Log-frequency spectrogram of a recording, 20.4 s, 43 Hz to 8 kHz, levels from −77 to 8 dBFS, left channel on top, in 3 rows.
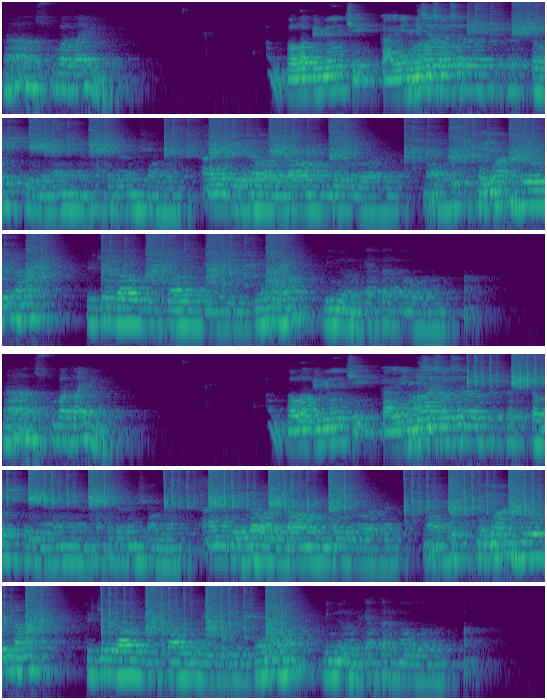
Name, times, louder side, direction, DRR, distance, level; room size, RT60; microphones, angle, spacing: voice 1, 0.0-1.3 5.1-11.7 12.1-14.0 14.6-17.3 17.6-19.0, right 1 dB, 85° right, -2 dB, 0.9 m, -28 dB
voice 2, 3.3-5.8 9.2-9.6 12.7-13.0, left 2 dB, 25° left, 1 dB, 0.4 m, -25 dB
sound 1, 5.8-8.3 8.8-11.3 11.8-14.3 14.8-17.3, right 4 dB, 45° right, 0.3 m, -29 dB
4.1 x 2.4 x 3.9 m, 1.1 s
head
